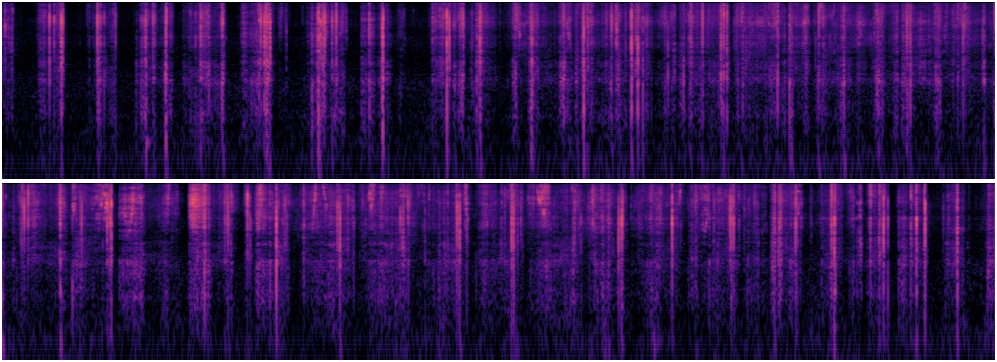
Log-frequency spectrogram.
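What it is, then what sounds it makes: Styrofoam block. A solid, lightweight, hand-held rectangular block of white polystyrene foam, held right next to a furry microphone, is pierced, poked and scratched with a needle and fingertips. A rapid, uneven stream of dry, crunchy squeaks and scratchy crackles fills the whole clip, bright and close with almost no ring.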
